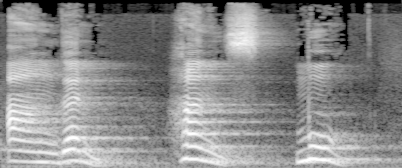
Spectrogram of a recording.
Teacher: इसमें नाक और मुंह दोनों से उच्चारण किया जाता है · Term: चंद्र बिंदु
